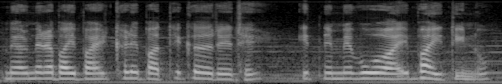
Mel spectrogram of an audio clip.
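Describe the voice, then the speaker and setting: A woman's voice: a little high, little pitch movement, fast, vocal fry, soft background music. A young woman, the victim's sister, giving an eyewitness account in a matter-of-fact way.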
